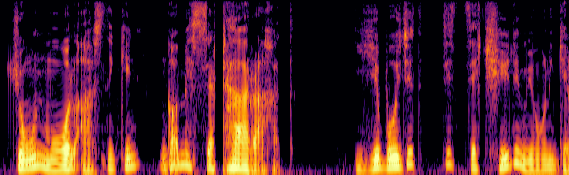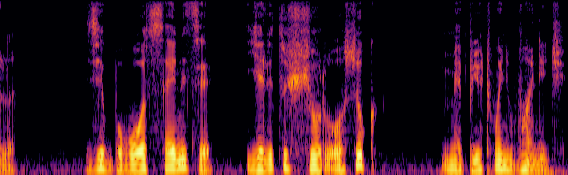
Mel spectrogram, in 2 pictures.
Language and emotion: Kashmiri, happy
